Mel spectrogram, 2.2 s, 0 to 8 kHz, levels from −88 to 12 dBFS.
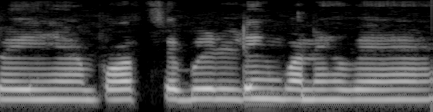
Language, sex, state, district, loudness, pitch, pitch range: Hindi, female, Chhattisgarh, Raigarh, -18 LUFS, 235 Hz, 235-240 Hz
